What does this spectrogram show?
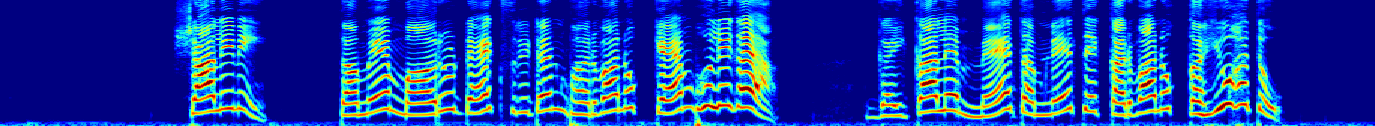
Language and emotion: Gujarati, angry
